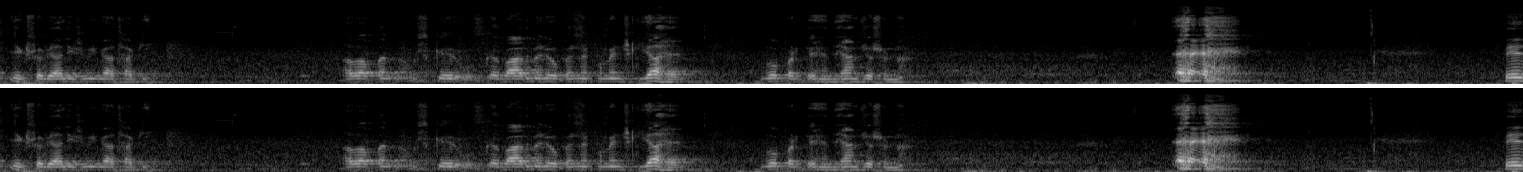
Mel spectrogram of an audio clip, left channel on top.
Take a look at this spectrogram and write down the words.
गाथा की। अब अपन उसके बाद में जो अपन ने कमेंट्स किया है वो पढ़ते हैं, ध्यान से सुनना।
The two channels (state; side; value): identical; both; correlation 1.00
